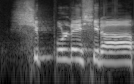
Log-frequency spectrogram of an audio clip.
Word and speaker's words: 십볼렛: 그에게 이르기를 십볼렛이라 발음하라여 에브라임 사람이 그렇게 바로 말하지 못하고 십볼렛이라 발음하면,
